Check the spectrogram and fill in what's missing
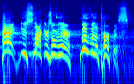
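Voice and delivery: loud, high mock army shout; imitated sergeant major. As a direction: holler at slacking soldiers like a sergeant. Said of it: "my sergeant major would see us".

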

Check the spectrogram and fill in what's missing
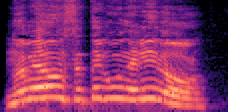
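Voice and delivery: high, loud panicked caller; mock emergency call. Joke setup, co-host plays a frantic emergency caller. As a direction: shout for help like a hammed-up emergency call. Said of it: "momento de chiste".

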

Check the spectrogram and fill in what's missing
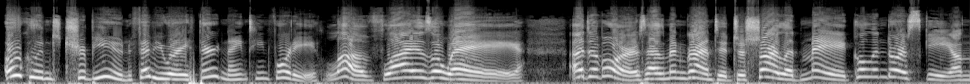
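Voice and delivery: put-on loud, declaiming old bulletin voice; mock newsreader. Host reads out an old divorce notice, loud mock newsreader. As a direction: belt it out like a breaking headline, stretching key phrases.

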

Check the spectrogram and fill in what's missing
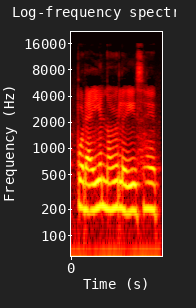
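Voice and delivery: normal talking voice

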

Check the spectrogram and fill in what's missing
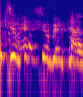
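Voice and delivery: high, loud laughing words. Real, not acted. Laughs while saying she's happy.

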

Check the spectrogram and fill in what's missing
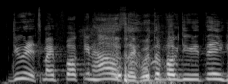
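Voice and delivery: loud, high mock indignation; exasperated retort. Host answering his buddy at the door, loud exasperation.

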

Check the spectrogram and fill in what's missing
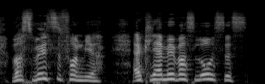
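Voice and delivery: hoch und laut, panisch fordernd; verzweifelte Frage. Acted. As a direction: fordere verängstigt eine Erklärung. (hohe, laute, panische Stimme)

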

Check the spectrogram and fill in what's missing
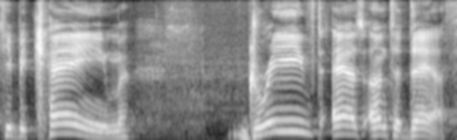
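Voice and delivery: slow emphasis. Real, not acted. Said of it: "slowed emphasis on Jesus' grief".

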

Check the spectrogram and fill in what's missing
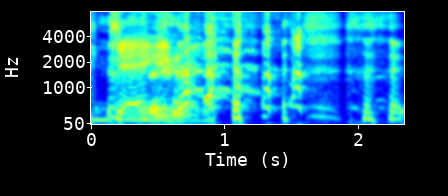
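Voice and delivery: words squeezed out through laughter; laughing. Real, not acted. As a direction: say it while cracking up. Laughing at co-host choking.

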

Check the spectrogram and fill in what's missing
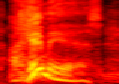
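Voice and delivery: ordinary talk

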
